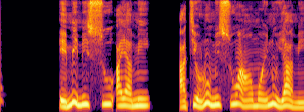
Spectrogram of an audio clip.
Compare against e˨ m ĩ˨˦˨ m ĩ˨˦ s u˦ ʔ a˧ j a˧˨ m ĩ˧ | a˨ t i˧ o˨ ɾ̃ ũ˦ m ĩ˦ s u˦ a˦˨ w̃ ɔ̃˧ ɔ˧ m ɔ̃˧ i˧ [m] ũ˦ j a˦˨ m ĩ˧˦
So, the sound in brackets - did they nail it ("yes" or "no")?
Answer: no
